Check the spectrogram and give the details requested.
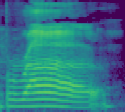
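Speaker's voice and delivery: low, long-stretched "Bruh"; drawn-out disbelief. Retold or imitated. Reacting to Saxe telling Jenny, low drawn-out disbelief. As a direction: drag "Bruh" out low, unimpressed.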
